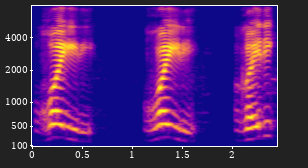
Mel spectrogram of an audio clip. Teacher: یہاں پر جو غیری کی جو را ہے وہ باریک پڑھی جائے گی، پر نہیں پڑھی جائے گی کیونکہ یہاں پر را کے نیچے زیر ہے۔ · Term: را باریک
